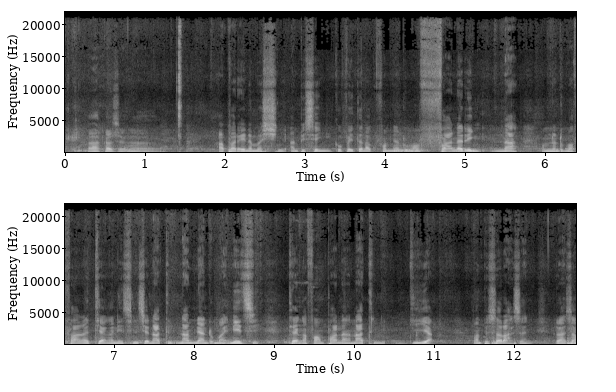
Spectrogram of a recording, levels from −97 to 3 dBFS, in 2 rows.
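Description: No technical faults are audible.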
